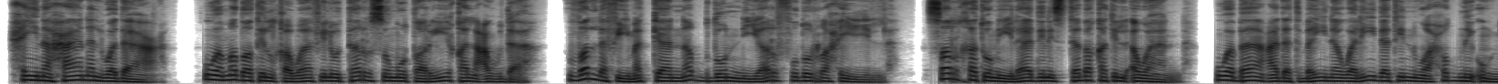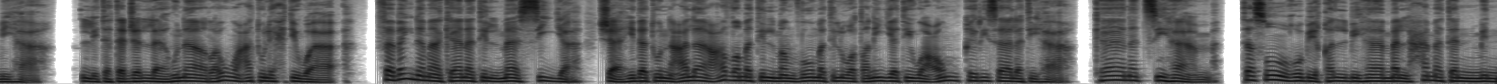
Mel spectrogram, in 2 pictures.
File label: arabic documentaries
